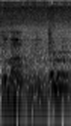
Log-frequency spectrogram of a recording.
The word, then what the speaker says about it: Mun: Well, so the Mun it's actually pronounced Moon. Is it really? It is, yeah. I'm gonna call it the Mun.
